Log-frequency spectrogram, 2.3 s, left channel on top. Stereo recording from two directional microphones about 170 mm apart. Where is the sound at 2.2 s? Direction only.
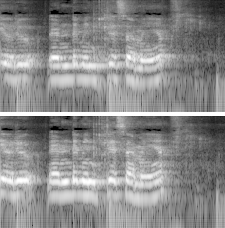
10° left (ahead or behind).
